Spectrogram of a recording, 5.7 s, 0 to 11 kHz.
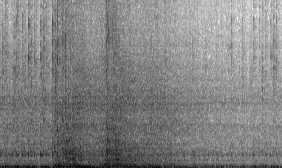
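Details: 1971 Triumph T120 650cc twin after carb tweaks of about an eighth turn: clean idle rising smoothly into a mid-range rev and dropping back without stumbling or hesitation; smooth idle and revving.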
